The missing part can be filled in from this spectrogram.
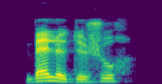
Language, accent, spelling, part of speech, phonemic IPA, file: French, France, belle-de-jour, noun, /bɛl.də.ʒuʁ/, LL-Q150 (fra)-belle-de-jour.wav
- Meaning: a cultivated species of bindweed, Convolvulus tricolor whose flowers are only open for a day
